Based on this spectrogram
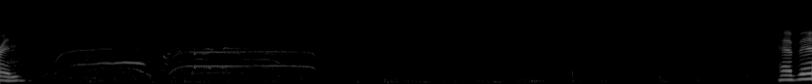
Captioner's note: applause & Cheers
